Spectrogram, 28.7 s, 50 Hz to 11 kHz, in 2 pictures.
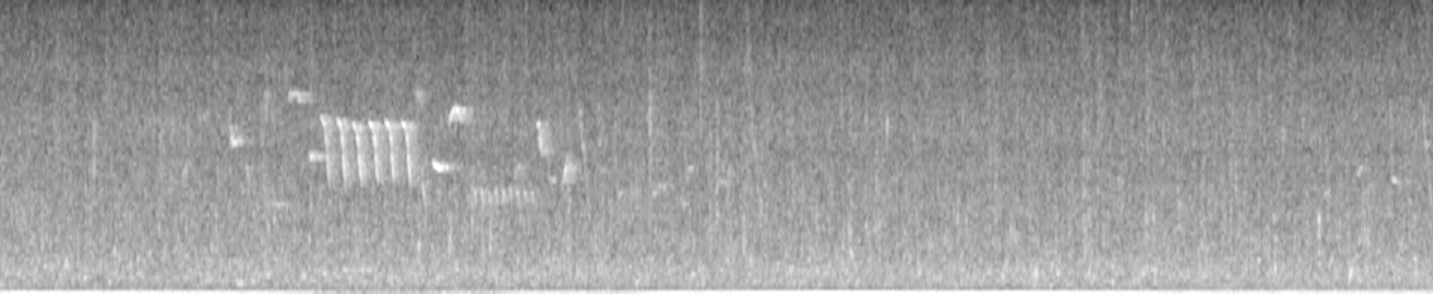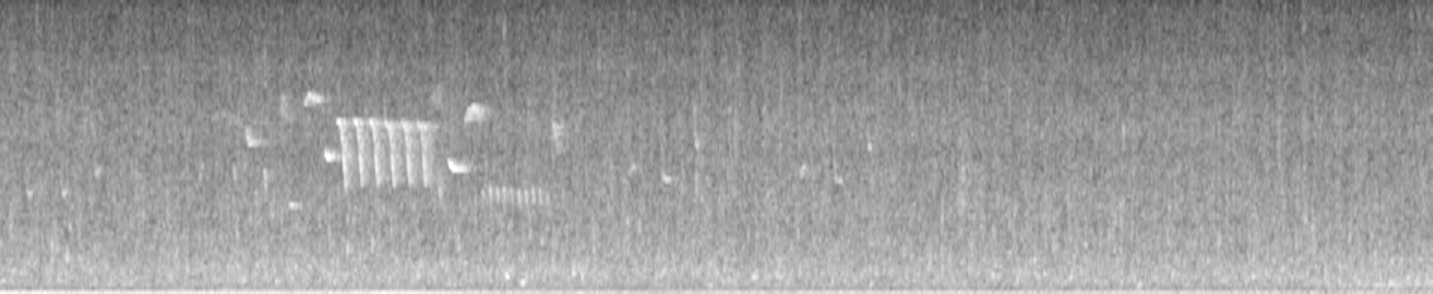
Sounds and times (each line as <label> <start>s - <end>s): river as it passes the mill 0.0s - 28.6s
